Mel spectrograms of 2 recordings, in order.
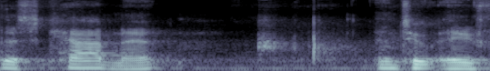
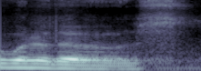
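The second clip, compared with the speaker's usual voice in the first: ordinary talk, nothing marked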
